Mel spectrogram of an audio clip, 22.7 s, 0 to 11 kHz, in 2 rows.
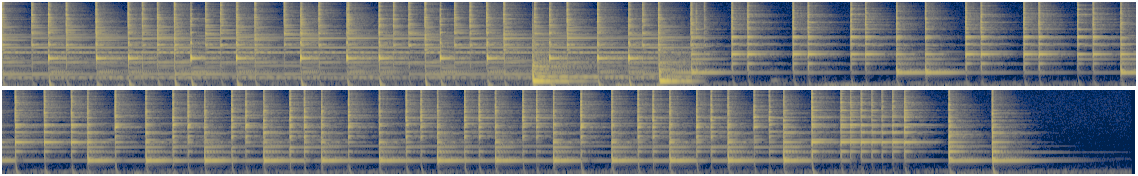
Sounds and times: Cowbell: 0.0s - 21.8s.

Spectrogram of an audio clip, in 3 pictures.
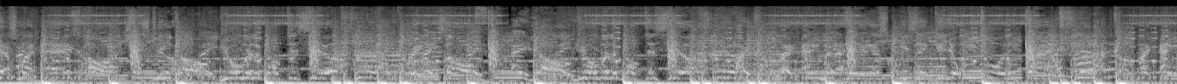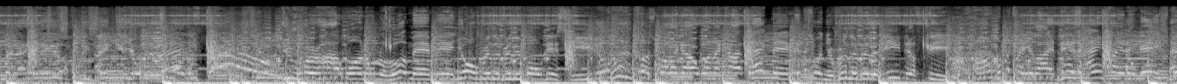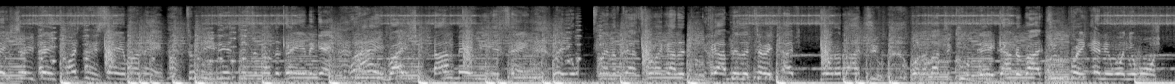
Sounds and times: Background music: 0.0s - 35.2s.

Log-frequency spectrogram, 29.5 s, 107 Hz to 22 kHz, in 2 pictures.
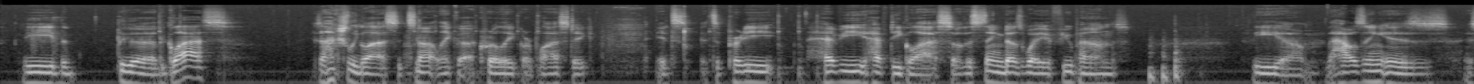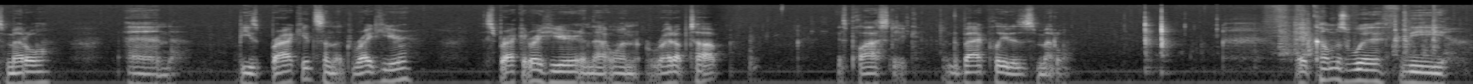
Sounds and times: Speech: 0.2s - 2.4s, 3.1s - 5.9s, 6.6s - 11.4s, 12.5s - 15.3s, 16.0s - 19.0s, 19.6s - 22.0s, 23.1s - 25.5s, 27.6s - 29.4s.

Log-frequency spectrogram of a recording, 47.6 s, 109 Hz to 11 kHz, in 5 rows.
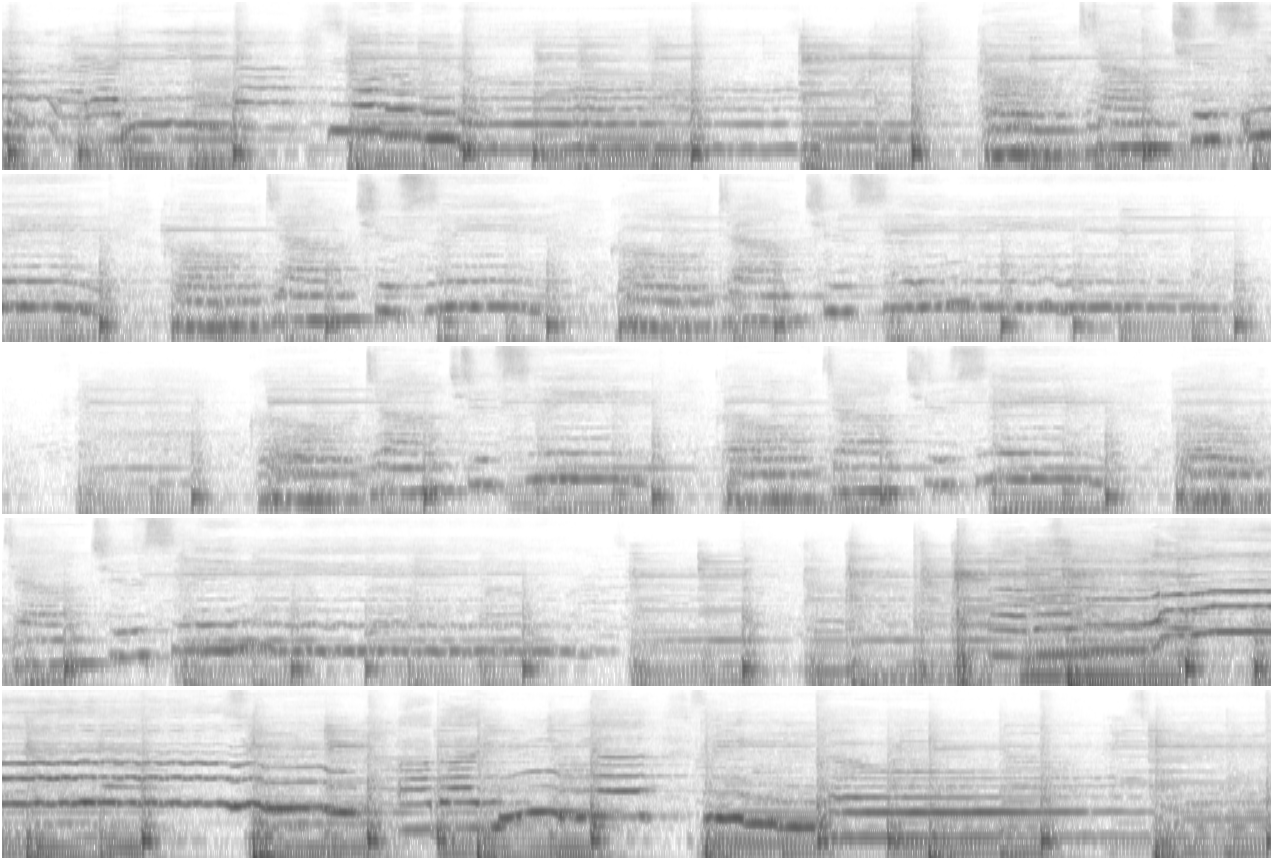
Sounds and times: Singing: 0.0s - 19.0s, 20.6s - 33.4s, 35.7s - 47.5s.

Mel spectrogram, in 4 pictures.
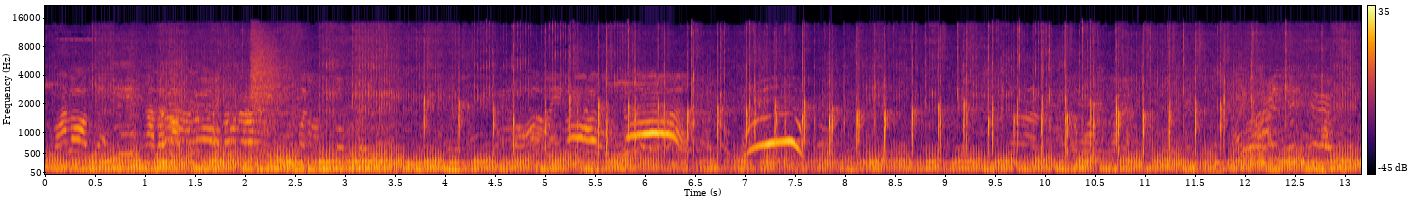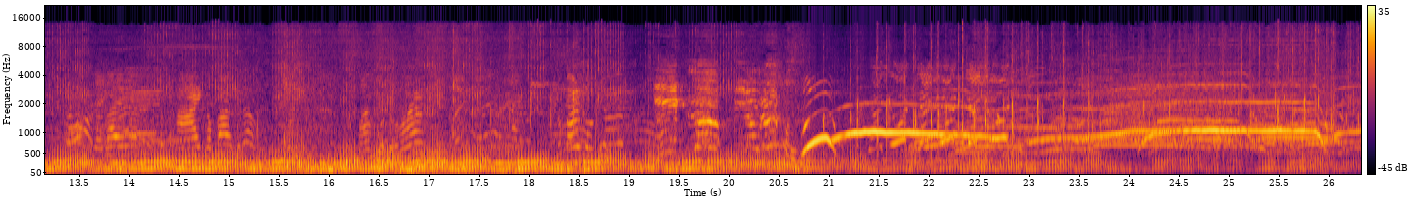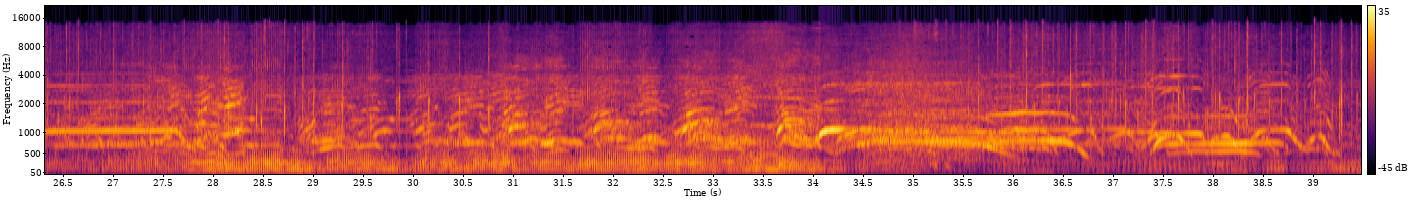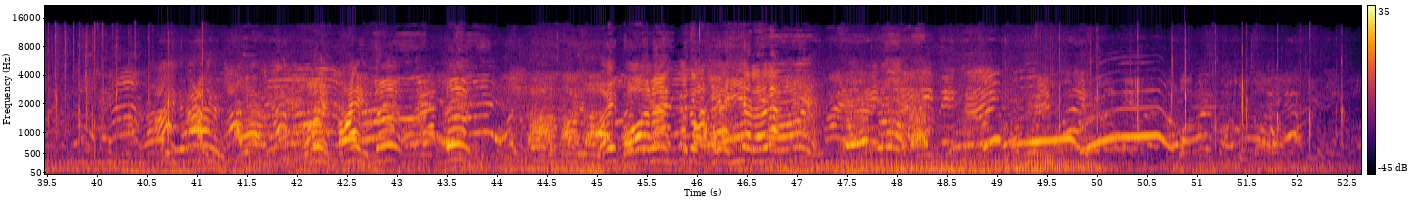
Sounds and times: Vehicle: 0.0s - 52.6s.

